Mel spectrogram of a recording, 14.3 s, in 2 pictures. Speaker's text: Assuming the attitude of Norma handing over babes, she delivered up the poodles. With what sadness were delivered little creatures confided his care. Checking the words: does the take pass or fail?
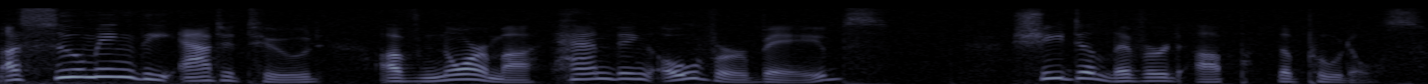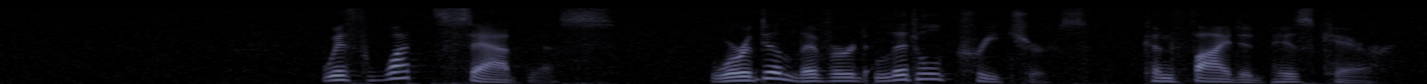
pass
